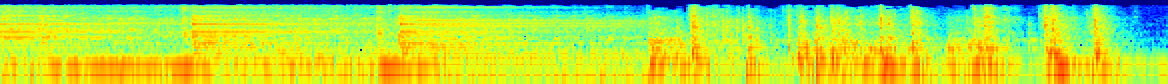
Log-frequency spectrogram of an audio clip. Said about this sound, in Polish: Więc jak sobie pomyślę, ile razy ten zegar już tykał, to naprawdę człowiek pokory nabiera do czasu.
